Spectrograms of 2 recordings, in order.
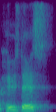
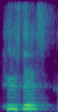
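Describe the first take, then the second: First: Higher-pitched voice answering a call; put-on questioning phone voice; coach on phone. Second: Loud, very high Irish coach voice; exaggerated Irish accent, pitched way up. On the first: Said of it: "George picked up the phone, and he's like". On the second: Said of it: "I'll try an Irish accent".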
